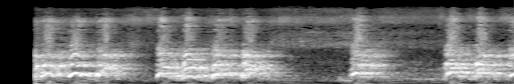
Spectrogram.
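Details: German Shepherd dog, scared of a remote-control car, barking in loud single woofs at roughly one-second intervals, each bark sharp and bright, with short gaps between bursts.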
